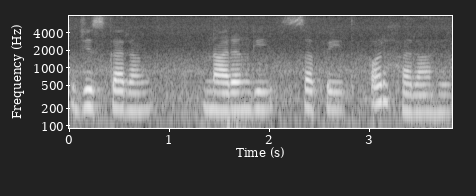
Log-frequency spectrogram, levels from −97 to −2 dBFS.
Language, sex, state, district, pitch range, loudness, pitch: Hindi, female, Bihar, East Champaran, 185-205 Hz, -18 LUFS, 195 Hz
